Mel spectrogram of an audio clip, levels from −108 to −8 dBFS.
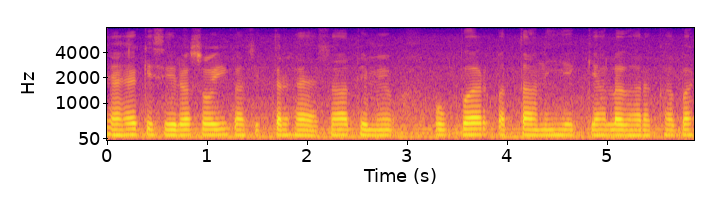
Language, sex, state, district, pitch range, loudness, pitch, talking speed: Hindi, male, Haryana, Charkhi Dadri, 140-145 Hz, -16 LUFS, 145 Hz, 185 wpm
